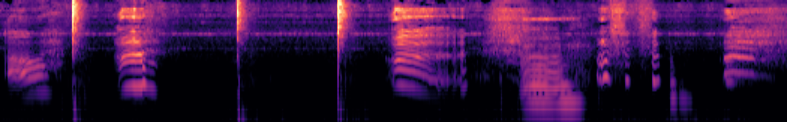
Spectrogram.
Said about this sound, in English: I want you to slap your face a few times as well.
